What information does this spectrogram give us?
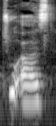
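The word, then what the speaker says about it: TWS: بليديس للترفيه رسميا ان تي دبليو اس تنطق مثل كلمات الانجليزيه تو ستترسم في يناير المقبل كشفت الوكاله ايضا ان تو از التي تمثل اول فرقه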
